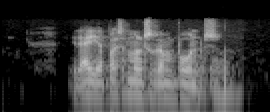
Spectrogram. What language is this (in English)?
Catalan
